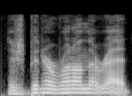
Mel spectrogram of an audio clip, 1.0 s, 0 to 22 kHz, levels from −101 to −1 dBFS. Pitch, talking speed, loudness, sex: 130 Hz, 425 wpm, -17 LUFS, male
